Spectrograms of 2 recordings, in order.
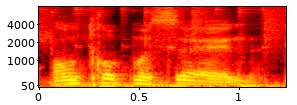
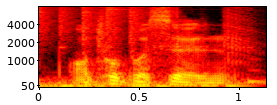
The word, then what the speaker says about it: Anthropocène: Anthropocène. Anthropocène. In French, yeah. Yeah, all the tracks of Circle Futur are written in French. It's just that I decided. And Anthropocène, I think it describes the period of the Earth where man has an influence on it.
